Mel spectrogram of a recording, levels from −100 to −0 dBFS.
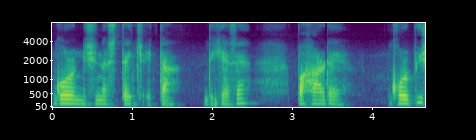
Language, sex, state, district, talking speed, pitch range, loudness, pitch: Nagamese, male, Nagaland, Kohima, 130 wpm, 130-150 Hz, -23 LUFS, 140 Hz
